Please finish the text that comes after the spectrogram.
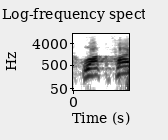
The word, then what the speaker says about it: वक्फ: और अलग अलग लोग इसका प्रोनाउंसिएशन अलग करते हैं, कोई वक्फ बोलता है, कोई वकफ बोलता है।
